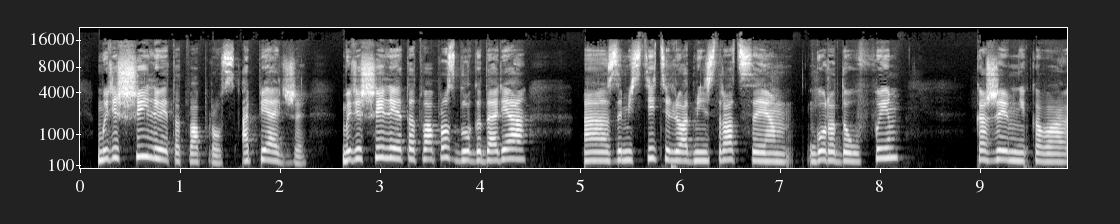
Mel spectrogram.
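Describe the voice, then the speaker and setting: A woman speaks in a plain, everyday voice, fairly high with ordinary pitch variation, at a fairly slow pace. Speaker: housing and utilities lawyer. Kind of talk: interview.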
